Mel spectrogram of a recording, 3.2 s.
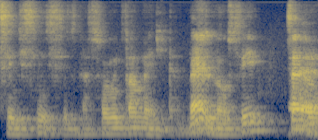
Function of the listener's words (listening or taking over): listening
